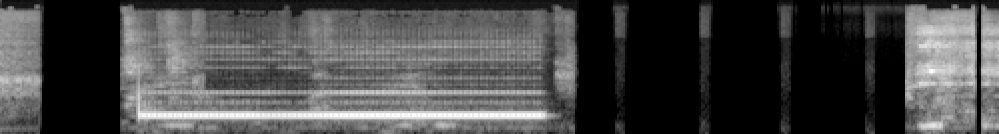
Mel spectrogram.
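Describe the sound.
A phone call being placed to a dad gives a single steady ringback tone about two seconds long, a flat buzzing pitch, followed by silence and a brief snatch of sound at the end.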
